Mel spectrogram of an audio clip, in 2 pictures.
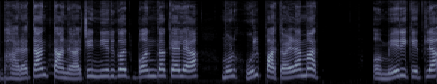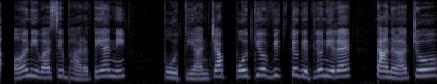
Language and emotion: Goan Konkani, surprised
